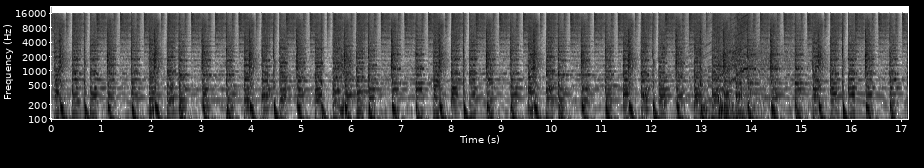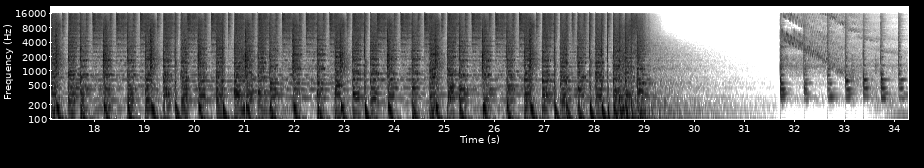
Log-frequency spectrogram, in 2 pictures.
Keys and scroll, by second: 5.3 ctrl+a, 32.6 ctrl+g.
